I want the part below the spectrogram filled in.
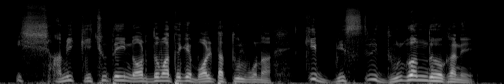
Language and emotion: Bengali, disgusted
